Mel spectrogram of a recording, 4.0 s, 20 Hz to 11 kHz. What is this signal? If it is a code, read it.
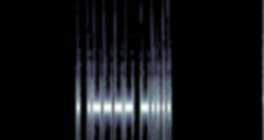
Morse code, heard as a keyed tone, about 30 wpm, 700 Hz. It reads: E16
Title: Three Challenging Letter-Number Combinations 30wpm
